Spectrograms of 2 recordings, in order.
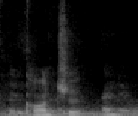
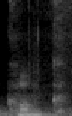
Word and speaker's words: conch: Next is the superior nasal concha. Conch. Don't go to the islands and say it wrong, because they will correct you vehemently. Conch.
